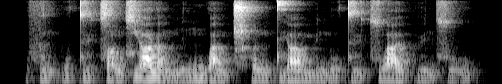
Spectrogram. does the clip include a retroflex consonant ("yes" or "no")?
yes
